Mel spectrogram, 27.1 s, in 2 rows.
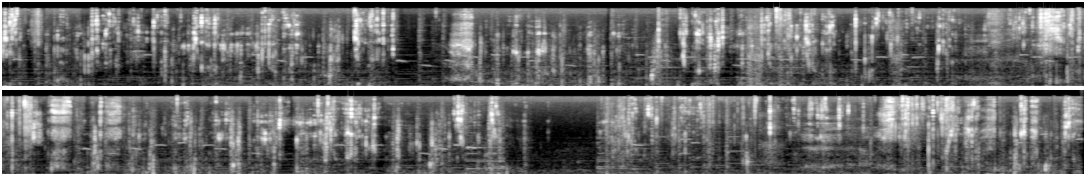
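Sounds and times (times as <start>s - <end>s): sticky mouth clicks and smacks: 0.0s - 20.2s, 21.0s - 27.0s
biting and chewing food: 0.0s - 20.4s, 21.0s - 27.0s.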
